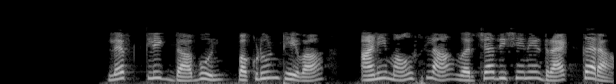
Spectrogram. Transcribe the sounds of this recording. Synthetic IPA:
lefʈkliːk̚d̪abuːnpəkɽuːnʈʰeʋaː | ɽ̃imawslaʋəɾt͡ɕjad̪iɕeneɖɾæɡ̚ʈ̚kəɾa

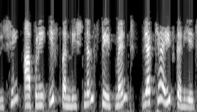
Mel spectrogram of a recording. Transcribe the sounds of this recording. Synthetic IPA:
lt͡ʃʰeapɳ̃eʔifkəɳɖiʃnəlsʈeʈmeɳʈʋjakʰːjaɦit̪kəɾijet͡ʃʰ

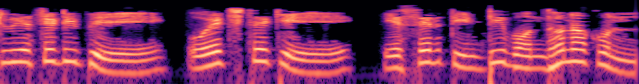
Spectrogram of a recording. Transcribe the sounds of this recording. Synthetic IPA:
ʈueseʈipeoet͡ɕt̪ʰeke | eseɾt̪iɳʈibɔnd̪ʱonakun

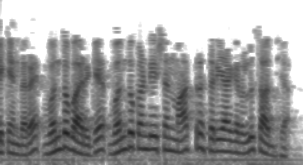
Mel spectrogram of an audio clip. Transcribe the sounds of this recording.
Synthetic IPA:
eːkend̪ɐɾe̞ʋo̞nd̪ubaːɾiɡe̞ʋo̞nd̪ukɐɳɖiːʂɐnmaːt̪ɾɐsɐɾijaːɡiɾɐlusaːd̪ʱjɐ̰

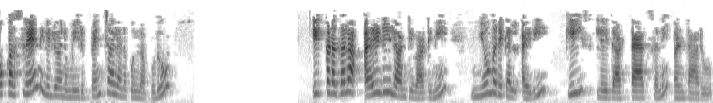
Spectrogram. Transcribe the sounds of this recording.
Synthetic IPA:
ɔkɐsɾe̞ːɳiʋiluʋɐnumiːɾupe̞ɲt͡ʃaːlɐnukunːɐpːuɽu | ikːɐɽɐɡɐlɐɐjɖiːlaːɳʈiʋaːʈini | njuːmɐɾikɐlɐjɖiː | kiːslɛːd̪aːʈaːksɐniʔɐɳʈaːɾu

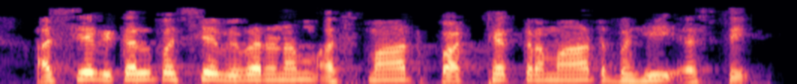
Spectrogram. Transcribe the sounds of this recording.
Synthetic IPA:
ɐ̰sjɐʋikɐlpɐsjɐʋiʋɐɾɐɳɐmʔɐsmaːt̪pɐʈʰjɐkɾɐmaːt̪bɐɦiʔɐst̪i

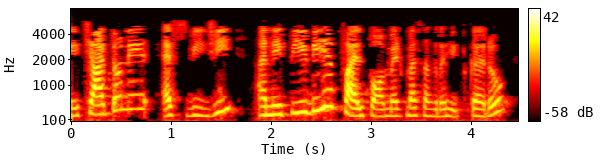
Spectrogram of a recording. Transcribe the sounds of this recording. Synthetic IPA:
et͡ɕaʈoneesʋid͡ʑi | ənepiɖiefːailfɔːɾmɛʈ̚mãsə̃ŋɡɾəɦɪt̪kəɾo

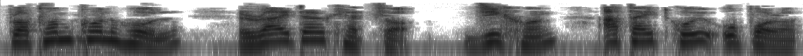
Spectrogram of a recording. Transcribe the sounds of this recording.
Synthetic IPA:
pɹɔtʰɔmkʰɔnɦol | ɹajtaɹkʰɛtɹɔ̰ | zikʰɔn | a̰tajtkojʔupɔɹɔt̚

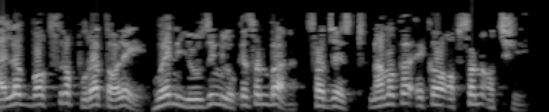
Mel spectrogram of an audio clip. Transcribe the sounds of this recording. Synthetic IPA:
ajlɔɡ̚bɔksɾɔpuɾat̪ɔɭeɦuenjuziŋlokesɔnbaɾsɔd͡ʒesʈnamɔkɔʔekɔːpsɔnɔt͡ʃʰi

